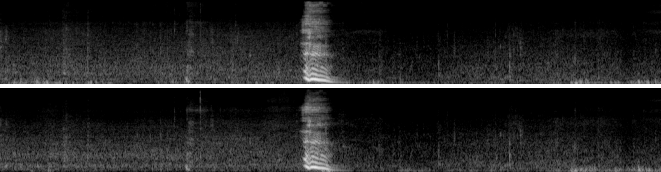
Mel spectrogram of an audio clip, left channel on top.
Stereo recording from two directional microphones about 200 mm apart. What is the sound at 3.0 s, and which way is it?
Throat clearing, 15° left (ahead or behind).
